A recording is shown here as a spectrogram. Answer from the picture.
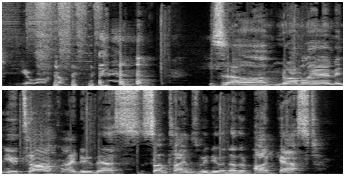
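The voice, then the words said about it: Deep, congested sick-sounding voice. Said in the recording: “getting over a chest cold, so I sound awesome ... my deep, sexy voice”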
